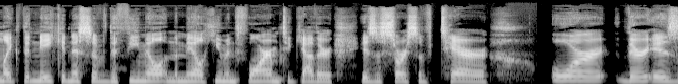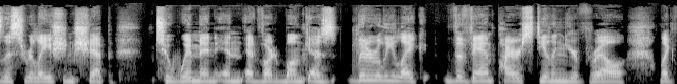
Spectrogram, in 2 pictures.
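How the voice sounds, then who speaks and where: A man with a high-pitched voice talks loosely on a podcast, rambling and restarting often. The sound is dry and close, with no room echo. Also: fairly bright tone. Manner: rambling, many fillers and restarts. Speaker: podcast guest, artist. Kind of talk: casual podcast conversation.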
